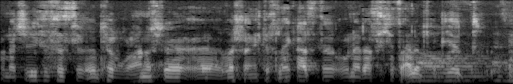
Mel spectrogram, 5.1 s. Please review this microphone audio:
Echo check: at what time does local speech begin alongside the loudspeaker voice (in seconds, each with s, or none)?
4.1 s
